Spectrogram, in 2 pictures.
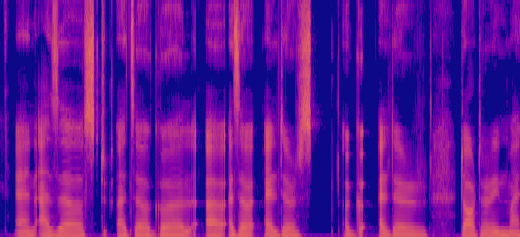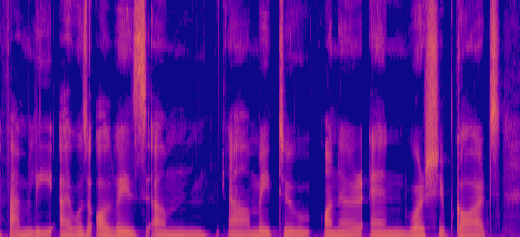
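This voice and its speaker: Speaking in an Indian accent, a woman of medium pitch has a dark, mellow tone and monotone, flat intonation. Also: fairly slow pace. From India, Karnataka. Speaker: engineering student. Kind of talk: testimony. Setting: studio. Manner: halting.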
